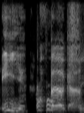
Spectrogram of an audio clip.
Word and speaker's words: Schneeberger: And it's spelled Schnee. As in, like, Schnee burger. Schnee burger, schnee.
